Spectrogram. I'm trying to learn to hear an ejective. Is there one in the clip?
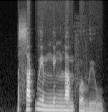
no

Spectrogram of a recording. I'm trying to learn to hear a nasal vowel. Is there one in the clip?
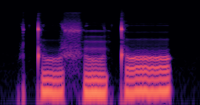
yes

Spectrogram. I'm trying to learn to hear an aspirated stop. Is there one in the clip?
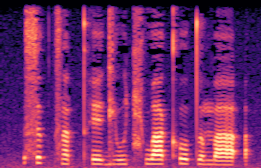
yes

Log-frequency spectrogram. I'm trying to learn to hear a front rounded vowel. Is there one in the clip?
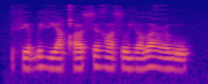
yes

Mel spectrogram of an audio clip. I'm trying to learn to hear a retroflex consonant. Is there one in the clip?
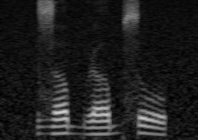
yes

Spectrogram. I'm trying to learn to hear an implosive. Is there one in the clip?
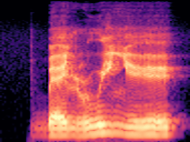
yes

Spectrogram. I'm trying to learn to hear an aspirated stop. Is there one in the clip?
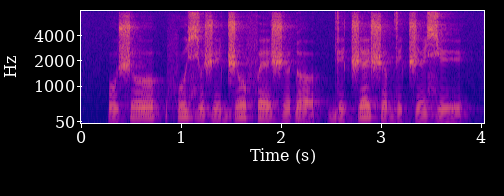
no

